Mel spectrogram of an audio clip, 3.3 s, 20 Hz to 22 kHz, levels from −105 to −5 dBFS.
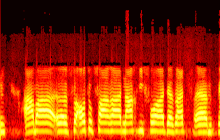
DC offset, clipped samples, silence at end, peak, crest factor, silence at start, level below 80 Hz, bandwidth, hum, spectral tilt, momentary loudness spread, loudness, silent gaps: under 0.1%; under 0.1%; 0 s; -8 dBFS; 12 dB; 0 s; -68 dBFS; 5.4 kHz; none; -7.5 dB/octave; 5 LU; -20 LUFS; none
